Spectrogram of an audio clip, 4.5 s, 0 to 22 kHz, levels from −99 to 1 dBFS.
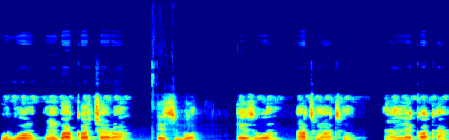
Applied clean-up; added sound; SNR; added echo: neural mask model DeepFilterNet 3.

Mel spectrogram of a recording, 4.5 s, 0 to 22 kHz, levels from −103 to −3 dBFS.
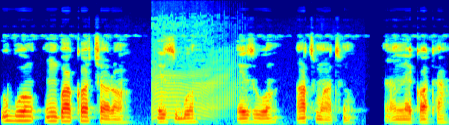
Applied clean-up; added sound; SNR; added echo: none; Fart; 17 dB; none.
